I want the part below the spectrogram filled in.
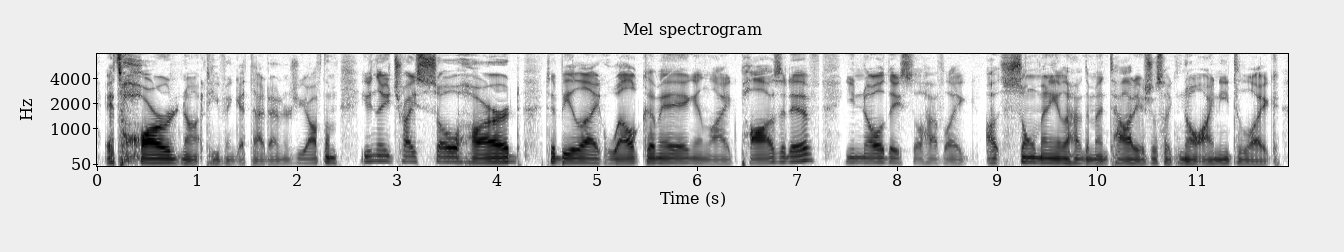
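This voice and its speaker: A man with a very low, deep voice talks in loose, casual podcast chat. He is blunt and swears freely as he tells his stories. The sound is dry and close. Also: dark tone, clear, resonant tone, dry recording. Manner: blunt and profane, storytelling. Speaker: podcast co-host.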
